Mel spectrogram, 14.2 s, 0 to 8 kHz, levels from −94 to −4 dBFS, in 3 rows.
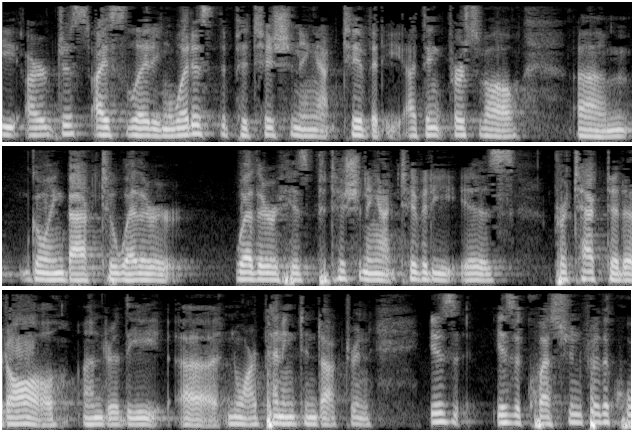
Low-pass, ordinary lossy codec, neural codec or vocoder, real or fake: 7.2 kHz; MP3, 32 kbps; none; real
